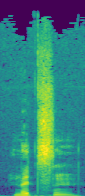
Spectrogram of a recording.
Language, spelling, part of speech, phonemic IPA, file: German, Mützen, noun, /ˈmʏt͡sn̩/, De-Mützen.ogg
- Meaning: plural of Mütze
